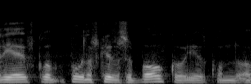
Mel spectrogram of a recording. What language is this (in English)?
Icelandic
